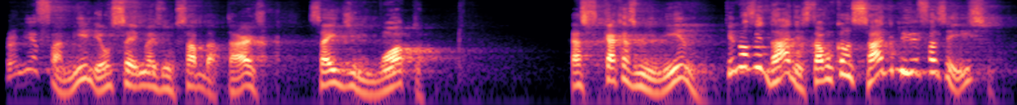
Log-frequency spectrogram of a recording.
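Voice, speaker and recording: Lively Brazilian preacher in a church hall. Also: male voice, a little high, quick pace. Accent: Brazilian Portuguese. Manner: animated storyteller, acting out voices. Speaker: Sunday school teacher. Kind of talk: sermon-style personal testimony. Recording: echoey church hall with long reverb.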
